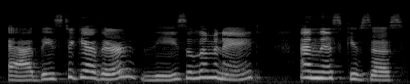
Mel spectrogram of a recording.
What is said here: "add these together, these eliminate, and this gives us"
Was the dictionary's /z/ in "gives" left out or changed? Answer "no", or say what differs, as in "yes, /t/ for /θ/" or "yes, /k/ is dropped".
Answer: no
